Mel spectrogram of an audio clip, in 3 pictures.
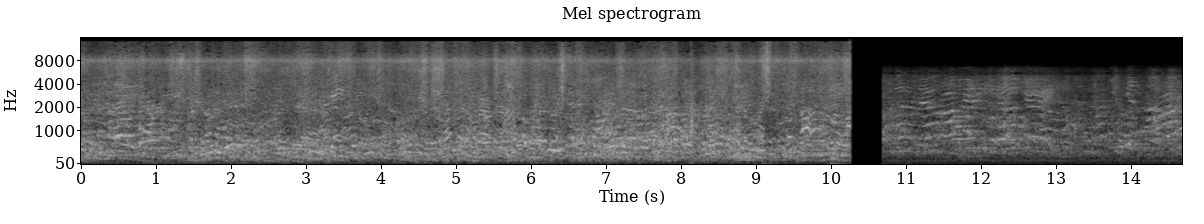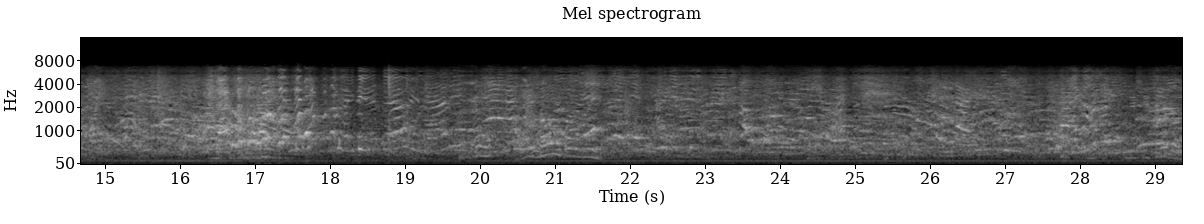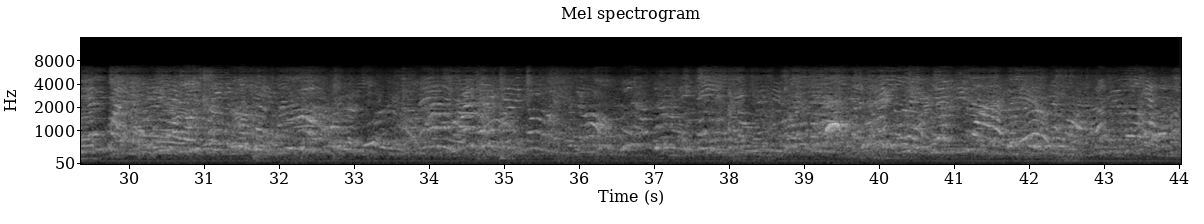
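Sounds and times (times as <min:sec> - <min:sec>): children chattering excitedly: 0:00.0 - 0:44.0.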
